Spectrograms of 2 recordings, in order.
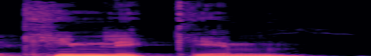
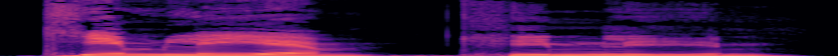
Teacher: We have to change that K at the end of kimlik to yumşak G, that yes, soft G. · Shown in: second take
